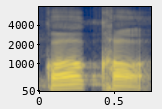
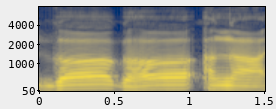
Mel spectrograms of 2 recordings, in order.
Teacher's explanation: क ख वाली ऊपर से नीचे तक लाइन का उच्चारण करेंगे तो वहाँ पे गले में कंपन नहीं होगा तो उसे अघोष कहेंगे। जैसे क ख कंपन नहीं हुआ, अघोष है ये।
